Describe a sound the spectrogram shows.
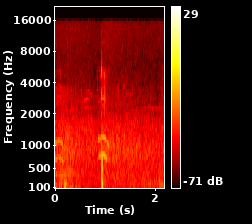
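A player kicks a soccer ball with a thud.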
